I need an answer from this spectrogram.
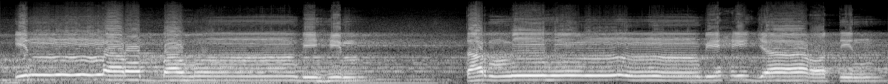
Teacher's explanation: Ikhfa syafawi yaitu apabila mim mati bertemu dengan huruf ba, dibaca dengan sedikit dengung.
